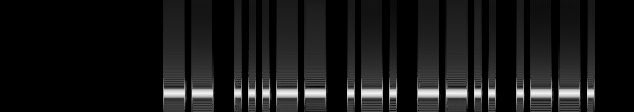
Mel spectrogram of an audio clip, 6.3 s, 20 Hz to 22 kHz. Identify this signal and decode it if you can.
Morse code, heard as a keyed tone, about 17 wpm, 700 Hz. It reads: M3RZP
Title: DXCC-100 Call Signs - 5 Characters - Repeated 2x - 17wpm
